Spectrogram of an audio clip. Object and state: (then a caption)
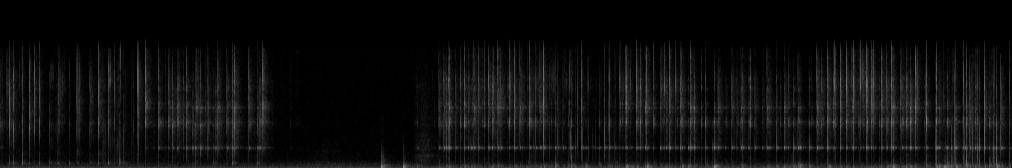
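Glass jar candle. Long nails tap rapidly on the glass sides and base of a glass mason jar candle filled with solid wax, making dense, bright clicks with a faint high ringing tone. The tapping pauses into near-silence for about two seconds, broken by a couple of duller knocks, then resumes just as fast and busy to the end.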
